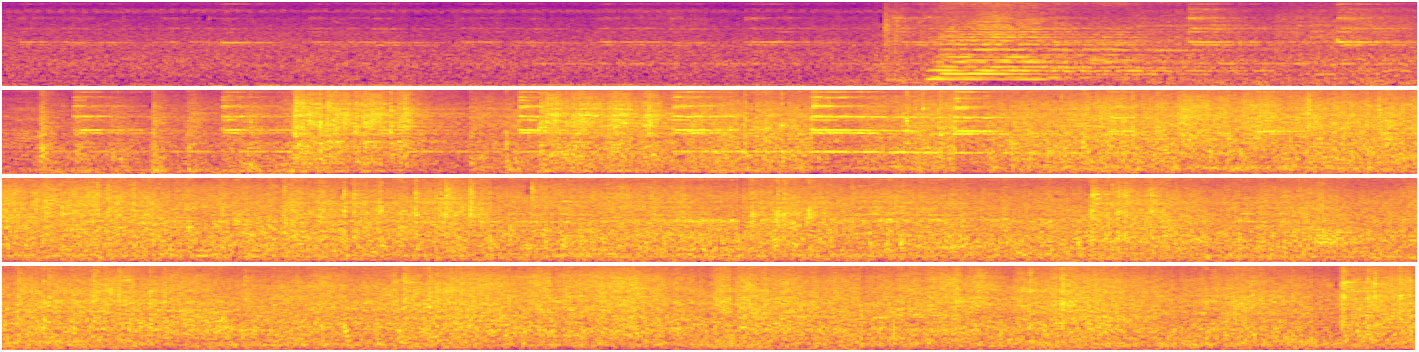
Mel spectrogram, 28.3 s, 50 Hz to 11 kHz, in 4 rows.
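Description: BNSF double-stack freight train led by four GE Dash-9 diesel locomotives approaching and passing close by. Its horn sounds from about four and a half seconds in. From about eight seconds the locomotives pass loudly, followed by the steady rumble of the stack cars with a rhythmic clickety-clack of wheels over the rail joints and the crossing diamond.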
